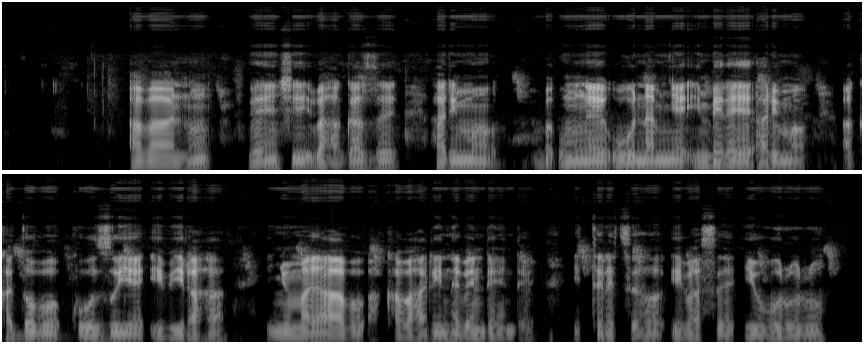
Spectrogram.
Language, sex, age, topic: Kinyarwanda, male, 18-24, finance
